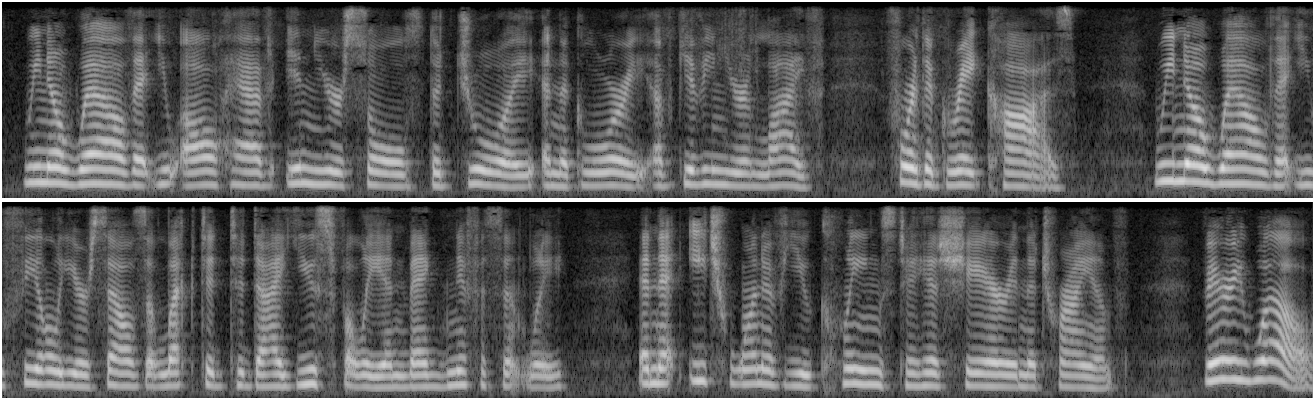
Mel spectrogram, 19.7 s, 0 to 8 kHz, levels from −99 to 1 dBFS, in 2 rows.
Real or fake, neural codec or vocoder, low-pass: real; none; 7.2 kHz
